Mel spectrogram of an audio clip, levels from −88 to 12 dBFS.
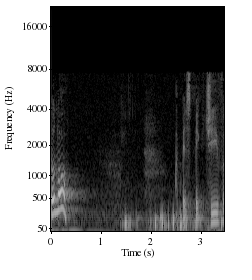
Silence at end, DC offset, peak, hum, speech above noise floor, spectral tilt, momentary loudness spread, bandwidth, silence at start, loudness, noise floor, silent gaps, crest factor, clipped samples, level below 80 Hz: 0 s; under 0.1%; -10 dBFS; none; 34 dB; -6.5 dB/octave; 21 LU; 7.6 kHz; 0 s; -30 LUFS; -60 dBFS; none; 18 dB; under 0.1%; -50 dBFS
